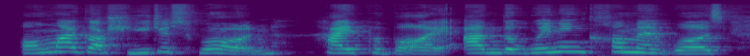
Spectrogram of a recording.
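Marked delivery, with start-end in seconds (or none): none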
